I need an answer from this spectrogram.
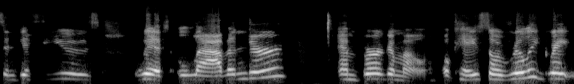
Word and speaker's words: bergamot: it smells most like bergamo and Bergen mo some people say bergamot bergamo it depends on where you're from it is a French word so that T is silent so Bergen mo is um it smells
